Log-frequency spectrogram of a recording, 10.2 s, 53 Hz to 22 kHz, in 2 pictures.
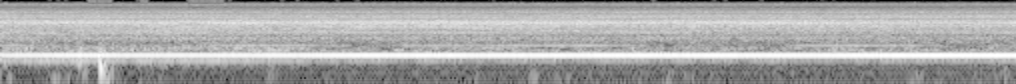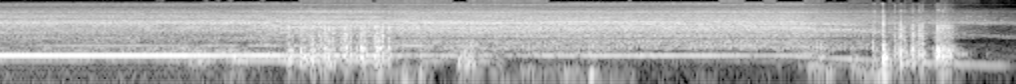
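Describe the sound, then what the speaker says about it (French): Cooling fans on a Traxxas Rustler 4x4 brushless RC car whir loudly and steadily at a high pitch, a continuous mechanical drone with a few brief clicks and bumps toward the end. "je vous préviens que les ventilos ça va gueuler fort"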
